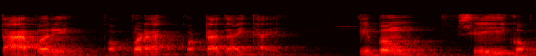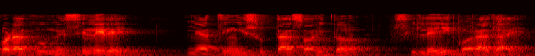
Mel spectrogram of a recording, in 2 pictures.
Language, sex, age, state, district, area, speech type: Odia, male, 60+, Odisha, Nayagarh, rural, spontaneous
